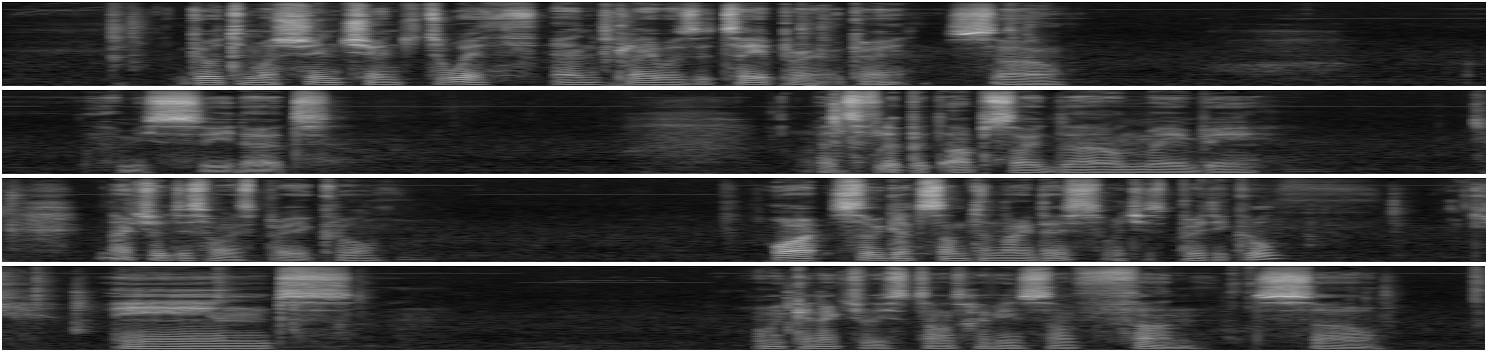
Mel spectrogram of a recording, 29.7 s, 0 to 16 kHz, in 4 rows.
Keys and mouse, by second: 0.5 y, 19.3-21.4 middle drag, 21.6 `, 22.6 shift+middle click, 23.7 middle click, 26.1-27.5 middle drag, 27.6 `, 29.0 `.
